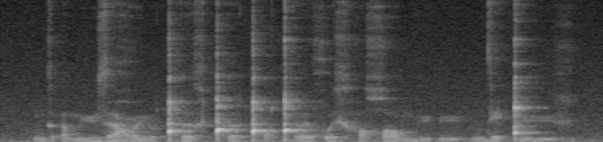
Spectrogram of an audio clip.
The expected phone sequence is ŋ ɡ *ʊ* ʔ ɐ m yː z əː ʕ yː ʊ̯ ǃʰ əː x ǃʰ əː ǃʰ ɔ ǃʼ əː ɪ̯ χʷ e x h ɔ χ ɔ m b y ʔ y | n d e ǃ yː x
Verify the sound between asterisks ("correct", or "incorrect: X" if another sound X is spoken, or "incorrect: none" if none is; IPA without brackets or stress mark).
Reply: incorrect: ə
